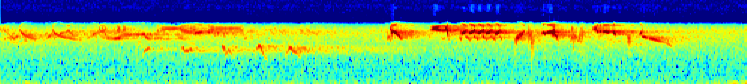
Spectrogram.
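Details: Forest birdsong below Mount Fuji near Fujiyoshida, Japan, with the mountain's snow almost gone: bright, high-pitched whistles and fast chirping trills from more than one bird, a busier burst in the second half, soft steady background noise.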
